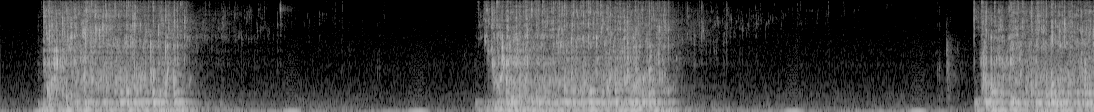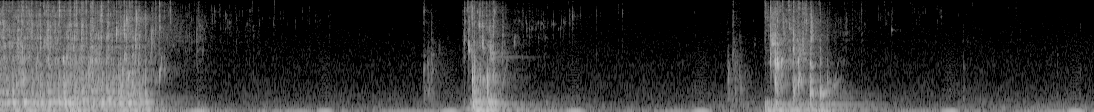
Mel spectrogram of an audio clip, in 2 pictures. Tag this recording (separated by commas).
Liquid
